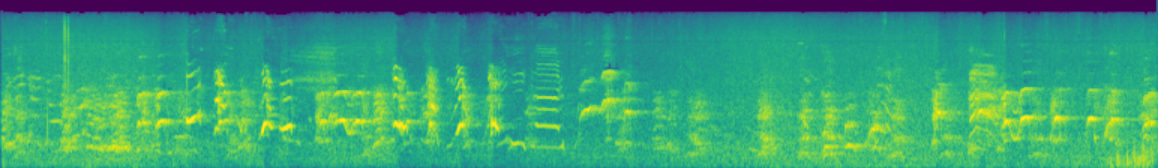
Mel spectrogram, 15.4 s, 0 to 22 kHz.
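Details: Hungarian Vizsla puppies born on 6th October, a litter producing a busy jumble of high whines, squeaks and short yips, overlapping and uneven, with brief quieter gaps and soft handling noises.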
